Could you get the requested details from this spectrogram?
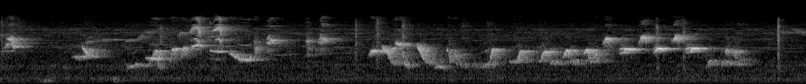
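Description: A white-rumped shama pours out a rich, varied song of rapid whistles, chirps and slurred notes that jump between low and high pitches, with barely a pause between phrases.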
